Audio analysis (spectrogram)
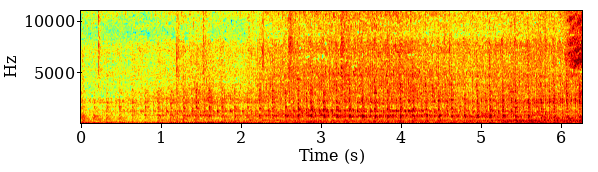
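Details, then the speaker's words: Cummins diesel truck engine at idle: deep, fairly regular bottom-end knock about three times a second over the diesel clatter, runs surprisingly smooth but dislikes starting, also has blow-by and smoke; rod knock, engine to be replaced. "kind of what she sounds like bottom end knock it sucks it's surprising how smooth it runs but it is not happy about ever firing up"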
